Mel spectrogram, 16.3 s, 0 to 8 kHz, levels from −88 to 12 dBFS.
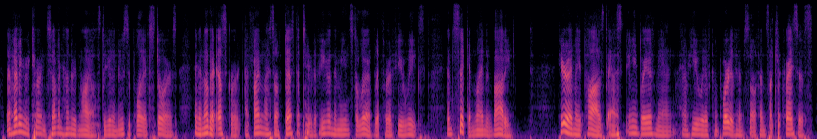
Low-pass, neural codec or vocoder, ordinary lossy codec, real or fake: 7.2 kHz; codec, 24 kHz, 1 kbps, SNAC; Opus, 32 kbps; fake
